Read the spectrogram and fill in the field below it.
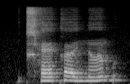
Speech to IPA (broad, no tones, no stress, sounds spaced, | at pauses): t͡ɕʰ ɛ k œ ɪ̯ n ə̃ b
